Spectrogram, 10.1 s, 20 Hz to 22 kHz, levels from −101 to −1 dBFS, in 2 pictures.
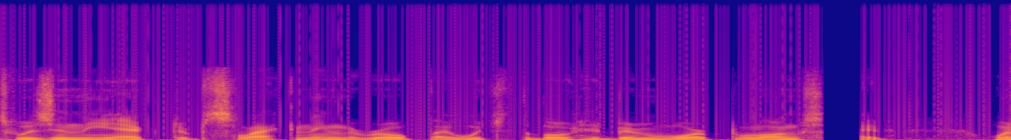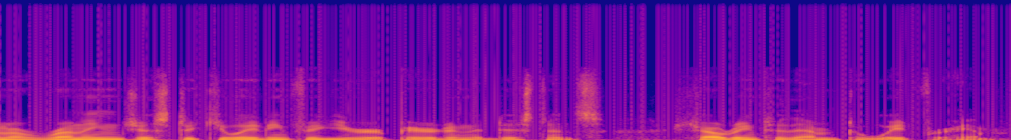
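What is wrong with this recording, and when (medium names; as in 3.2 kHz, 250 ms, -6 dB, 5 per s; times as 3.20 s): crackle 110 per s -35 dBFS
4.11–4.31 s: dropout 196 ms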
